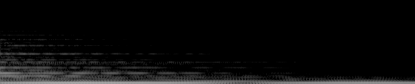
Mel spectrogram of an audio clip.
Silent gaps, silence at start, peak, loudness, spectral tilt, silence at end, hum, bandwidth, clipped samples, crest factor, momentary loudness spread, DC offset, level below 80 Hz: none; 0 s; -22 dBFS; -33 LUFS; -9.5 dB/octave; 0 s; none; 4.1 kHz; under 0.1%; 10 dB; 13 LU; under 0.1%; -30 dBFS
